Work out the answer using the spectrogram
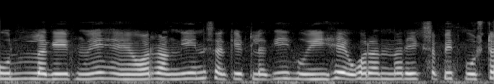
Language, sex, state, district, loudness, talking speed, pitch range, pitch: Hindi, female, Odisha, Malkangiri, -15 LUFS, 195 wpm, 245-265 Hz, 255 Hz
